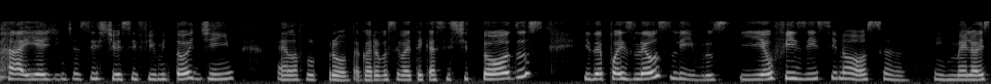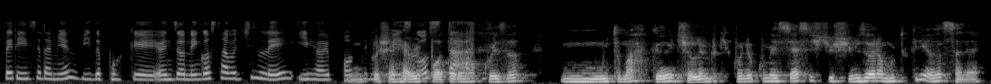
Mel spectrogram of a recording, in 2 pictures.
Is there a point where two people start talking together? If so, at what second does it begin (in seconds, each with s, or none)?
13.4 s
